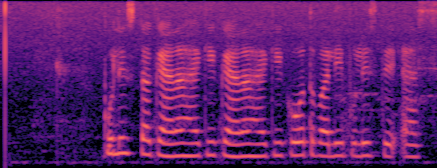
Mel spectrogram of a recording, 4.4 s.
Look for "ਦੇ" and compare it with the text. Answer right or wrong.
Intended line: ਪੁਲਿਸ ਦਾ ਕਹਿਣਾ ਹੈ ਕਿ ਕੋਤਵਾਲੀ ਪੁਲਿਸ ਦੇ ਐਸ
right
